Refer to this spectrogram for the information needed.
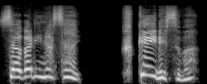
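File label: Voice encounter, Japanese; sincere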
